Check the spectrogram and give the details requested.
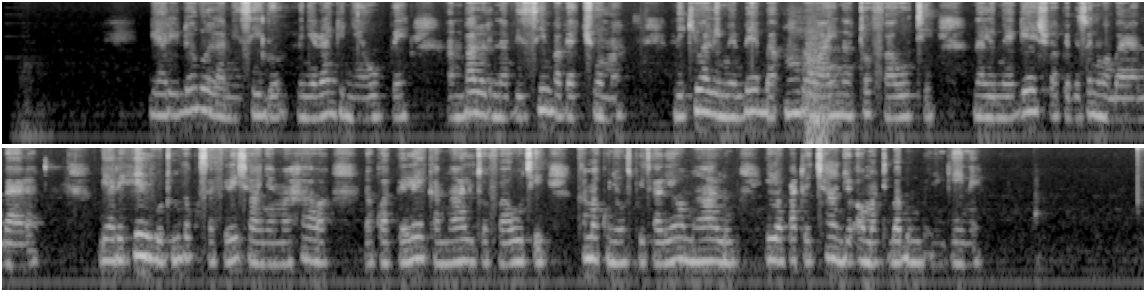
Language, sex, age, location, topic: Swahili, female, 18-24, Dar es Salaam, agriculture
